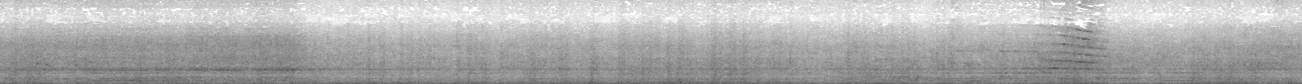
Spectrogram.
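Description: A train rumbles steadily along the rails, heard from inside a carriage.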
